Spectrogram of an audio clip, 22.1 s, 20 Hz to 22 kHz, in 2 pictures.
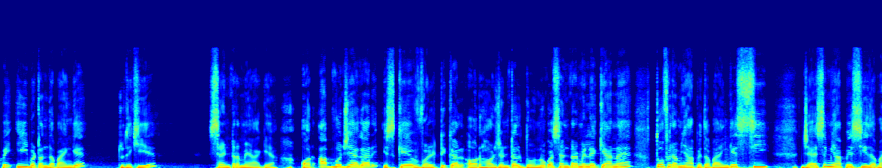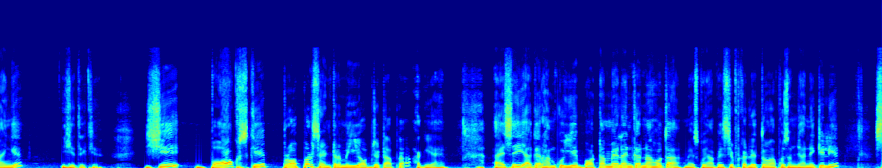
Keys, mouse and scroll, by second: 10.6 e, 17.2-21.6 drag.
